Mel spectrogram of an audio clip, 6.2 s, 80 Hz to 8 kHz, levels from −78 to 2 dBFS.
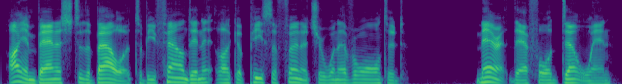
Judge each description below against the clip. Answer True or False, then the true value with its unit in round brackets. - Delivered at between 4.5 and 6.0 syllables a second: False (6.8 syllables/s)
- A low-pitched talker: True (125 Hz)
